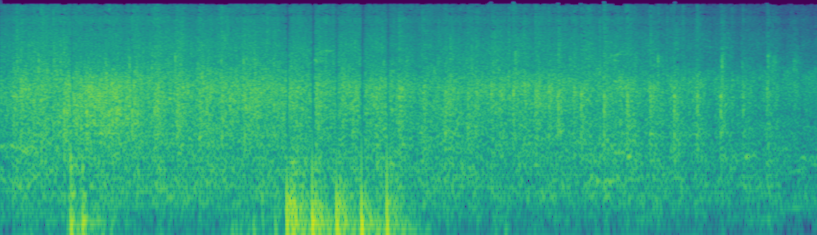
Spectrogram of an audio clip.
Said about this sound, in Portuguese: Vamos aplaudir as nossas queridas crianças.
